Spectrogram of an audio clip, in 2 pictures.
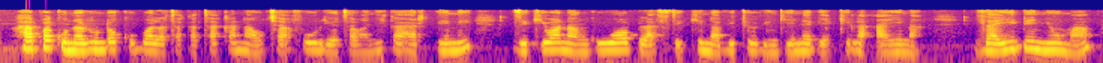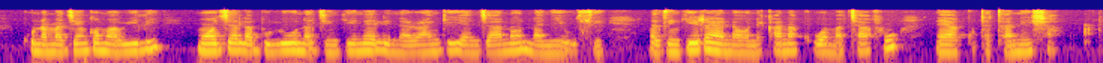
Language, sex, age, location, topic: Swahili, female, 25-35, Nairobi, government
